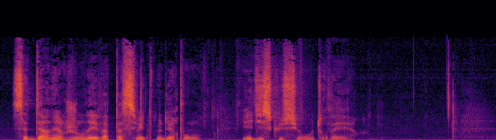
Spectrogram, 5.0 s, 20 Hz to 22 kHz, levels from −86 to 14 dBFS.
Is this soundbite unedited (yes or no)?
no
